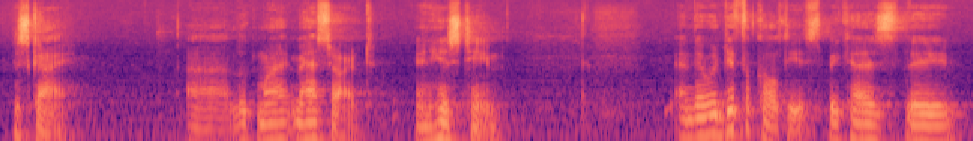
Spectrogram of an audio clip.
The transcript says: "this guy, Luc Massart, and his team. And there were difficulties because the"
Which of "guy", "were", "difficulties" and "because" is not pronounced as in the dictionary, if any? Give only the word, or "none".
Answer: none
